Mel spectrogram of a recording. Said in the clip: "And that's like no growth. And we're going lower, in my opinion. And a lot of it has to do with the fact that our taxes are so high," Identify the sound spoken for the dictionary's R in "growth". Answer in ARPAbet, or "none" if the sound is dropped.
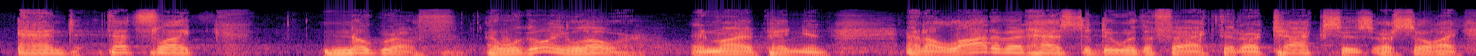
R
